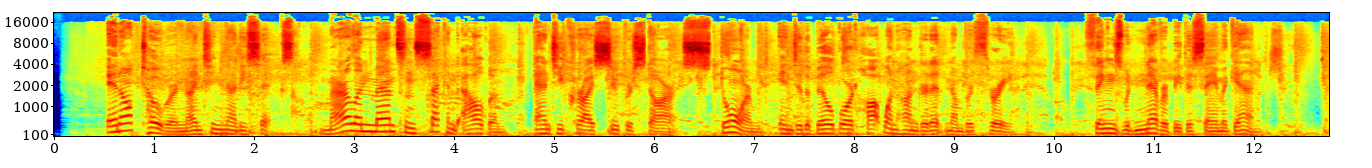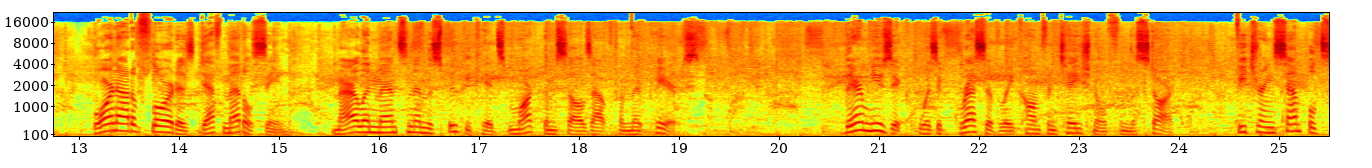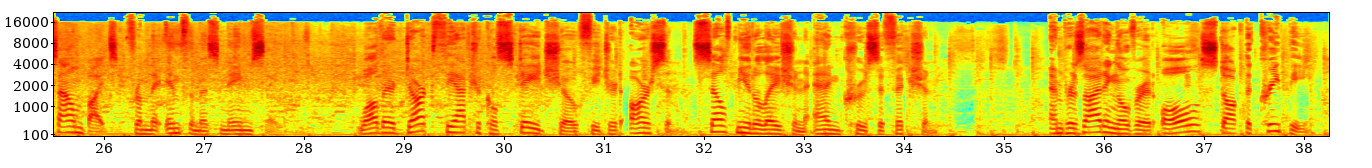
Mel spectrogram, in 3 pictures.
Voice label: Documentary Reading; Marilyn Manson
